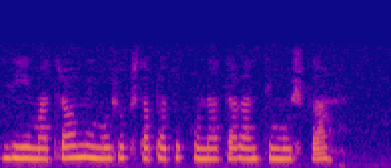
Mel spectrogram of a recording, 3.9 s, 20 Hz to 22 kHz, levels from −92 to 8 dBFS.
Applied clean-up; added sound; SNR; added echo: none; none; none; none.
